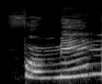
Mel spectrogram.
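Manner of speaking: high, drawn-out condescending imitation; talking down. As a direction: mimic someone explaining to a slow child. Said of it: "like you were talking to a slow entity".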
